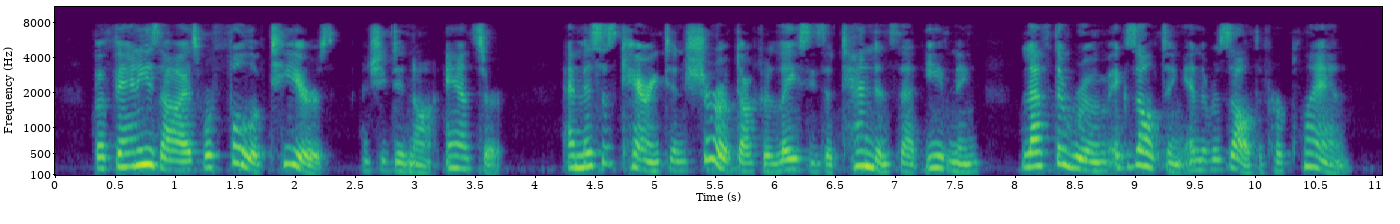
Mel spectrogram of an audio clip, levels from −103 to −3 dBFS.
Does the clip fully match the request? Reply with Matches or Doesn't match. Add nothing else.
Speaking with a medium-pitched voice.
Doesn't match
